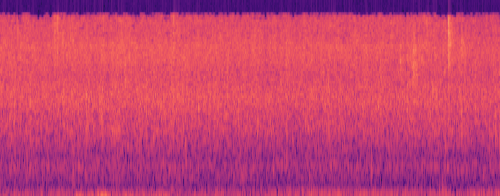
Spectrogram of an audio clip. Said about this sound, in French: Et devant moi, les feuilles d'olivier, les feuilles de figuier plutôt, se remuent sous la brise et la pluie.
